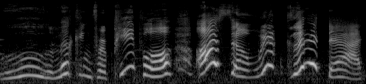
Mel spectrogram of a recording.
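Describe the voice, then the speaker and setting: A woman voicing a tiny, excitable, cheeky fairy companion with a childlike squeaky voice in a video game. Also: measured pace, very noisy, exaggerated voice. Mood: excited. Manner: refers to self in third person, exclamatory. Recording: music behind the voice.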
